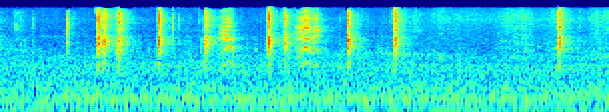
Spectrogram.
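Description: Birds calling: an irregular series of sharp chips and short squeaky notes that rise and fall, bunched about a second in and again between two and four seconds in, over a steady low background hum.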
